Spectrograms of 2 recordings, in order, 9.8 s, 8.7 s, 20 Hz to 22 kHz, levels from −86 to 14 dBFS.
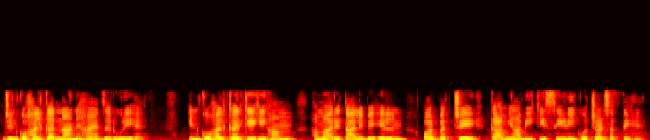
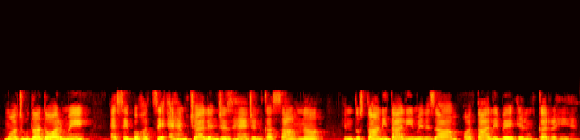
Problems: background sounds at intervals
